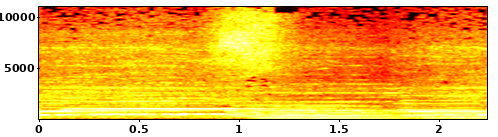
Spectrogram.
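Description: Congregation singing with church organ accompaniment, held chords that change near the start and again near the end.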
